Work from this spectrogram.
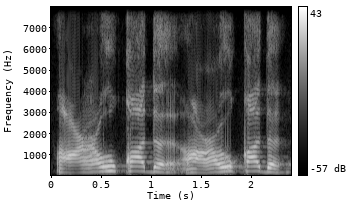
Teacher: دال حروف قلقلہ میں سے ساکن ہے تو یہاں پہ قلقلہ ہوگا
